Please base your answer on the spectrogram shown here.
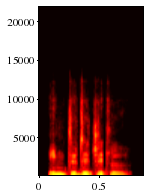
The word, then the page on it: interdigital: Indian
